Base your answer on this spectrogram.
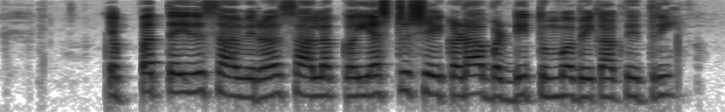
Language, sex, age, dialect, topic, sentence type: Kannada, female, 18-24, Dharwad Kannada, banking, question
